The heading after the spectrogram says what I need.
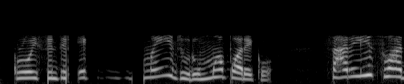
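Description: From 0.48 to 0.66 s, chunks out of order: one 60 ms chunk of speech plays two chunks late, after the two that should follow it. Unlike a dropout, nothing goes missing. The speech briefly sounds jumbled, with three hard joins.

From 1.32 to 1.44 s, packet loss filled with silence: a clean 120 ms hole cuts the speech, which fits six lost 20 ms packets. The silence has hard edges and no repeated or smoothed-over sound, so the lost packets were not concealed. Beneath both faults, the telephone-band G.711 coding sits faint.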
